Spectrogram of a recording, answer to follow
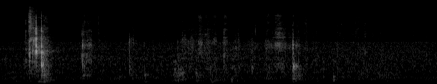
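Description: Hands handling small cardboard boxes and a cloth drawstring pouch: a sharp tap about a third of a second in, a few lighter clicks, and soft rustling of the cloth.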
